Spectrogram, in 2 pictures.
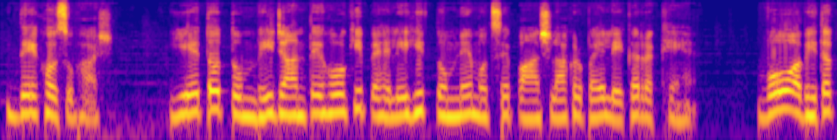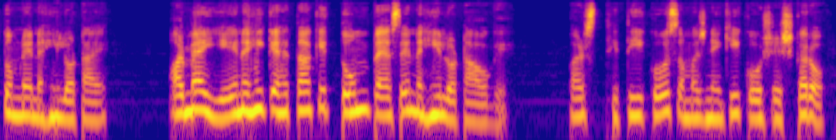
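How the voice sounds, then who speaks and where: A woman voicing an older male moneylender who talks in a measured, wry way. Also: medium pitch, dark tone, no echo, faint music behind, close to an everyday voice.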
